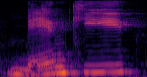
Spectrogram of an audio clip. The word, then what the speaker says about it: Mancke: guys so we have monkey head joints today I think you pronounce it as monkey because it is from Germany I've heard pronunciations like manky and monkey so but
